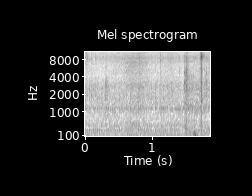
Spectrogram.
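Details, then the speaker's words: NUX MFX 10 effects pedal with faulty power adaptor and faulty input circuit; low steady buzz-hum persists even with volume turned down, running on the owner's adaptor after capacitors were replaced; hum suspected from the adaptor. "Nah, ini dengung ya. Dungongnya saya buka setengah ini. Dengung. Nah, kita kecilkan juga masih dengung."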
